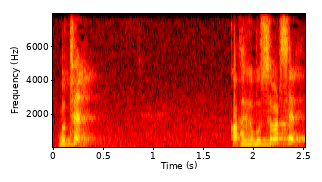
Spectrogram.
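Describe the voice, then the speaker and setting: A man's voice: very high voice, darkish tone. A man teaching an online exam-prep lecture, drilling questions and answers over and over and sprinkling English words into his speech. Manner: talks fast, as he admits.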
